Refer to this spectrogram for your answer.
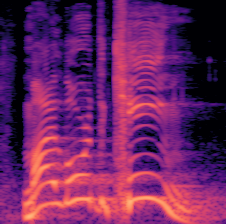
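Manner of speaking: calling out, high and drawn-out.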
